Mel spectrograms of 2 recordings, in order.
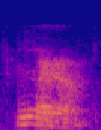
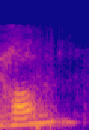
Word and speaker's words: Ham: How do you say Chom in English? Ham. You're not kidding. Ham. Not Hom? Ham.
